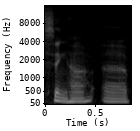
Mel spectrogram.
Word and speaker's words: Singha: It's Singha from Thailand, brewed in Bangkok.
